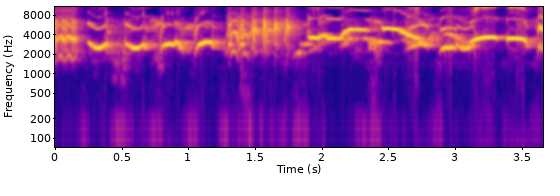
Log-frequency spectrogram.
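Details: Oriental magpie-robin, called kacer, from a breeding farm, singing continuously in 'gacor full isian' fashion with quick, bending whistles, a short buzzy chatter, then clear rising and falling sweet notes.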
